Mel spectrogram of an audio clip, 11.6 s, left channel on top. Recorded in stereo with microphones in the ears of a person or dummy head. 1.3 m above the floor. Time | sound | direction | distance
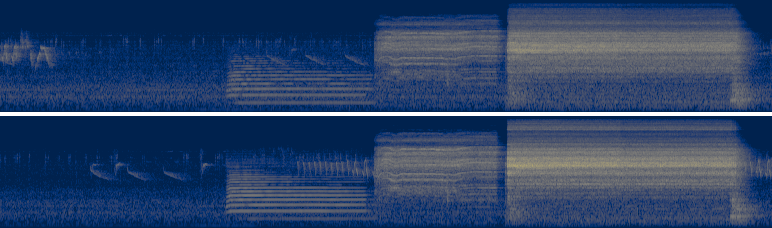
3.4 | a trumpet | 60° right (ahead or behind) | 1.3 m
5.6 | a camera shutter | 20° right (ahead or behind) | 0.6 m
7.6 | a hiss | 35° right (ahead or behind) | 1.9 m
